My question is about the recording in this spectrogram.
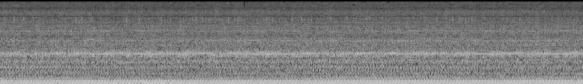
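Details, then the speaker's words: King Canada Powerforce 1500W generator, no load, governor screw adjusted to about 120 volts: steady even drone with constant hum, no speed hunting; normal no-load running. "110, and we're almost there. About 120. This is roughly where we want to be."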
